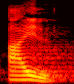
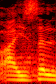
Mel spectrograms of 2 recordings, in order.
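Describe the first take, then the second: First: No s sound is heard after the first vowel. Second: An s sound is heard after the first vowel. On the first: The speaker calls it right. "The exact pronunciation" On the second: The speaker calls it wrong. "आइसल नहीं पढ़ा जाएगा"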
